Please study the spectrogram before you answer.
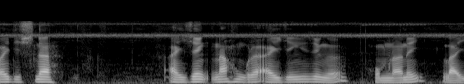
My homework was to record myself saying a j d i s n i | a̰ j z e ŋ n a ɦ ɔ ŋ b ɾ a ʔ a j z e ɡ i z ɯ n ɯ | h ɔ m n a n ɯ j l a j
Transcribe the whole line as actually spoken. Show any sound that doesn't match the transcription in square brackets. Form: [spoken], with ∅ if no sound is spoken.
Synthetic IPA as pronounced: a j d i s n [a] | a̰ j z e ŋ n a ɦ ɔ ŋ [ɡ] ɾ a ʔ a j z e [ŋ] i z ɯ [ŋ] ɯ | h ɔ m n a n ɯ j l a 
